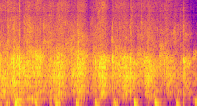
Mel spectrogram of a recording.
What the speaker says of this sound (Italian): E un applausino agli infermieri glielo farei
